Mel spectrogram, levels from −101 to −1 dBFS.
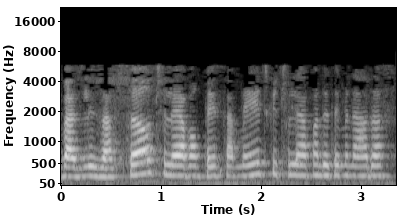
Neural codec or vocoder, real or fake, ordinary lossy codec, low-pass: none; real; MP3, 24 kbps; 7.2 kHz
